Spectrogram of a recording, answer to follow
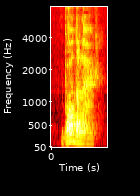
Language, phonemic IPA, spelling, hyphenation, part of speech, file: Dutch, /ˈbrɔ.dəˌlaːr/, broddelaar, brod‧de‧laar, noun, Nl-broddelaar.ogg
- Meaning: bumbler, bungler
